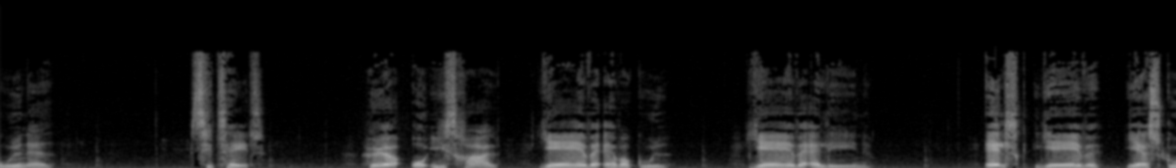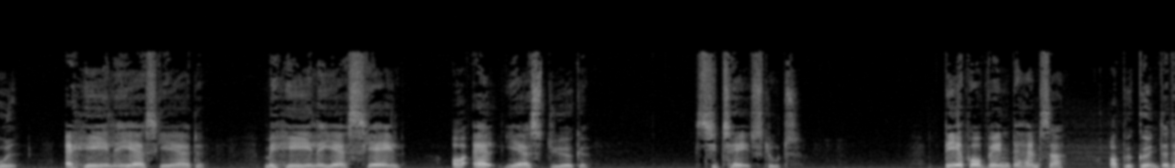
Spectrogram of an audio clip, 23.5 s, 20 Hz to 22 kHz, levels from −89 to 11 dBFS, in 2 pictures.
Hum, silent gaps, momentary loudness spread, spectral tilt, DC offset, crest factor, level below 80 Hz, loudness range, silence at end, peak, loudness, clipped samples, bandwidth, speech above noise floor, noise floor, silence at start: none; none; 17 LU; -3.5 dB/octave; under 0.1%; 22 dB; -70 dBFS; 8 LU; 0 s; 0 dBFS; -21 LUFS; under 0.1%; 16 kHz; 42 dB; -63 dBFS; 0 s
